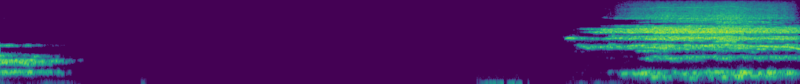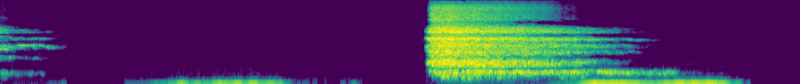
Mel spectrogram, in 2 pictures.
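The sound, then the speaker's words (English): Two slow, deep breaths, each a long airy intake followed by a soft, breathy exhale, separated by a few seconds of quiet, with no talking. “Notice the little bit of silence here now in your space after this bit of movement and breathing.”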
